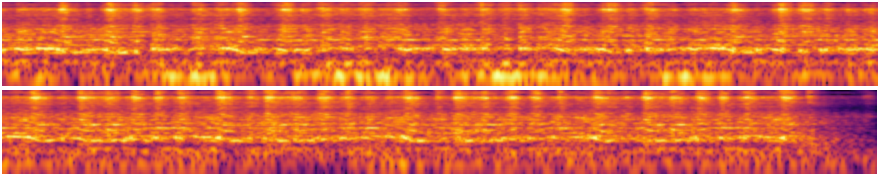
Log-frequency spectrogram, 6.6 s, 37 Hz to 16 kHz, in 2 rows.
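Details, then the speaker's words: 1981 Chevy C1500, freshly cammed carbureted 350 small-block V8, first start: catches, runs rough and stumbling a few seconds, then cuts out; flooded with a wet spark plug because the choke had no ground and couldn't open. "So, definitely flooded it. And that would actually make sense because I totally forgot we still don't have a ground for our choke."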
